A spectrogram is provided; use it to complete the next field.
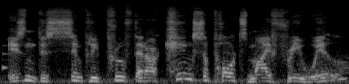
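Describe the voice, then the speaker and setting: Over clear background noise, a man puts on a character voice with a fairly high pitch at a moderate pace. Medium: video game.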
